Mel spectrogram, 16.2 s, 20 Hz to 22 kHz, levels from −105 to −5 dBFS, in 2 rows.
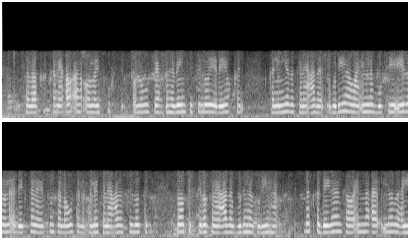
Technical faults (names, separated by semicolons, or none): Speex codec; VoIP packet loss concealed by the speech codec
